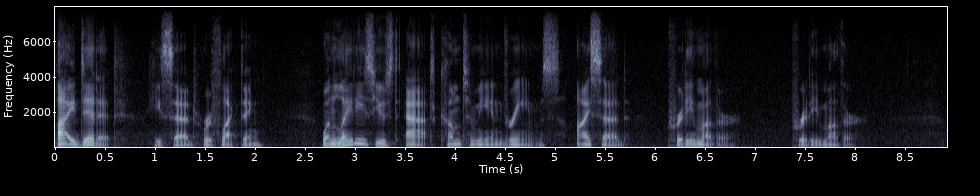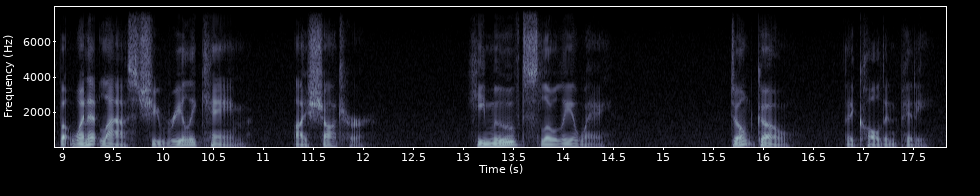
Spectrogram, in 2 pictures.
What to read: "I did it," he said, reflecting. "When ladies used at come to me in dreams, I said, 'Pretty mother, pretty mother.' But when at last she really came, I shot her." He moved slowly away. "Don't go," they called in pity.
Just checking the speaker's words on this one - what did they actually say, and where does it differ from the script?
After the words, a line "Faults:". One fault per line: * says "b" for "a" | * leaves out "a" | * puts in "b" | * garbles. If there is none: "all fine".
"I did it," he said, reflecting. "When ladies used at come to me in dreams, I said, 'Pretty mother, pretty mother.' But when at last she really came, I shot her." He moved slowly away. "Don't go," they called in pity.
Faults:
all fine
